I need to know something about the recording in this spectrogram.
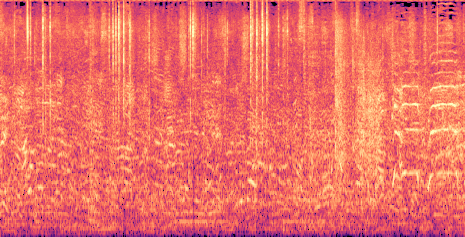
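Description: A crowd chatters nearby outdoors.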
